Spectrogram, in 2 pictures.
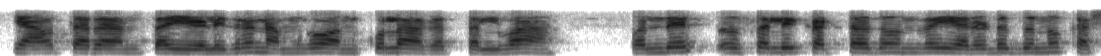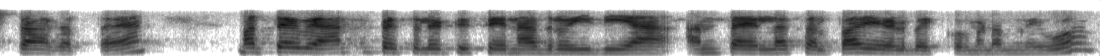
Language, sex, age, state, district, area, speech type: Kannada, female, 45-60, Karnataka, Bangalore Urban, urban, conversation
